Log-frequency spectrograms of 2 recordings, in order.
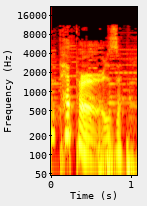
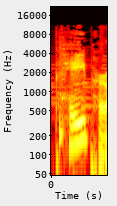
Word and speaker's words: pepper: 辣椒叫做 chili peppers, C-H-I-L-L-I, 这是第一个字 chili, 第二个字叫做 pepper, pepper, P-E-P-P-E-R, 不要念作 paper 哦， paper, P-A-P-E-R, 表示纸，这里念作 pepper, pepper.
